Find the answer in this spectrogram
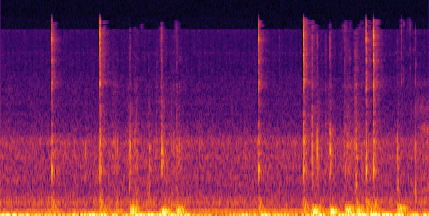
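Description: Faint computer keyboard typing: about nine scattered keystrokes over a low steady hum.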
